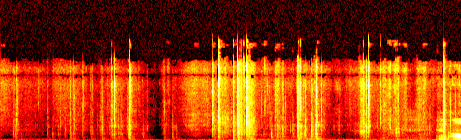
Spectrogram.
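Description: Plastic engine parts click and knock as they are handled.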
